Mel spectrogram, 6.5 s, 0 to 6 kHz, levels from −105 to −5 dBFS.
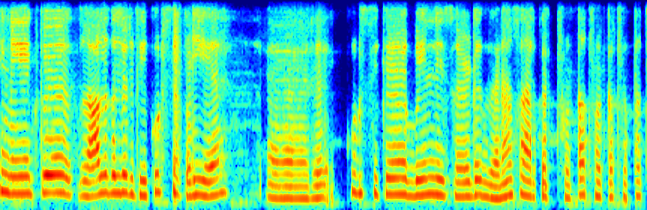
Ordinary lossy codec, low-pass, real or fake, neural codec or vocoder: Opus, 32 kbps; 5.4 kHz; fake; codec, 44.1 kHz, 2.6 kbps, SNAC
